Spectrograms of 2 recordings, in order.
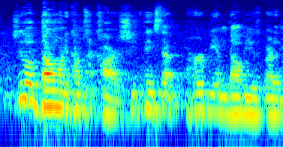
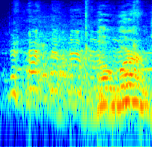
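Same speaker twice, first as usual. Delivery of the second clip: laughing; 6 semitones higher, 8 dB louder than usual. Shown as a demonstration. Laughing callback to the worm line.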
